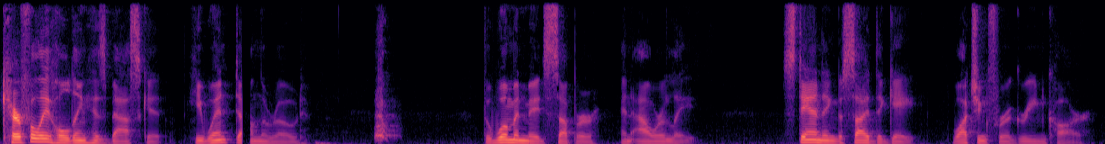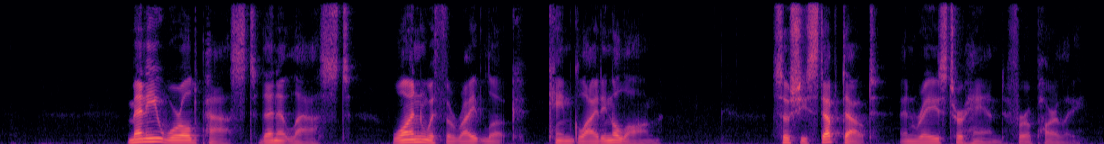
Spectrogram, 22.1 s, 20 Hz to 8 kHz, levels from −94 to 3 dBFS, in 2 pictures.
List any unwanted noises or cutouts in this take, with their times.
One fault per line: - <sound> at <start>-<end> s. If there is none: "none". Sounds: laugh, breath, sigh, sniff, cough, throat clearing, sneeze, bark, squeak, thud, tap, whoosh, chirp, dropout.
- dropout at 2.4-2.5 s
- bark at 3.7-4.0 s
